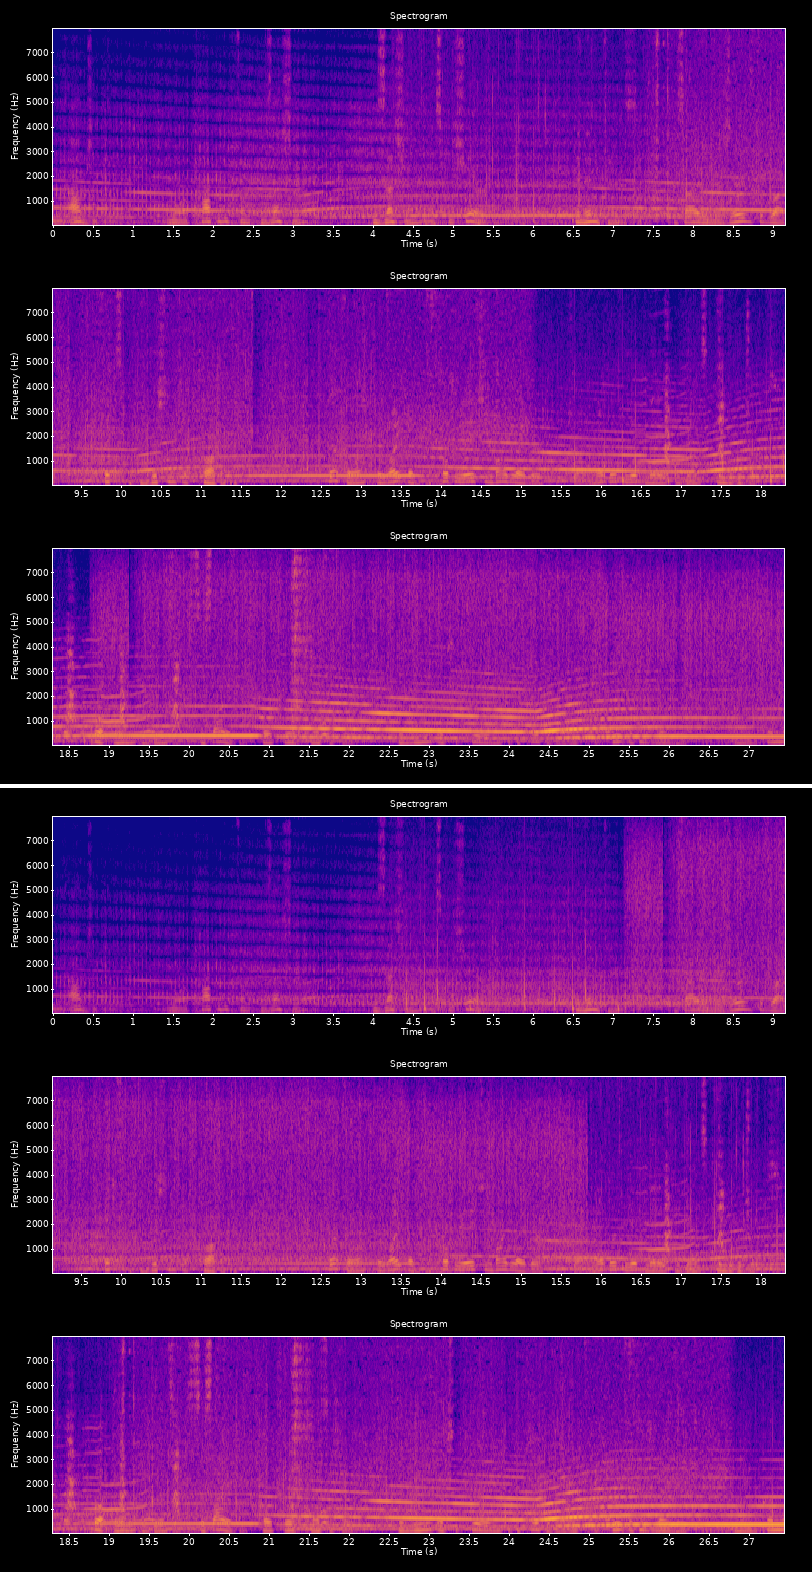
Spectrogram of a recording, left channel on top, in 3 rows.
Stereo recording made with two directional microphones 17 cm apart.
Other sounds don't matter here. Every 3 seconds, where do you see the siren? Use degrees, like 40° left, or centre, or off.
70° left, 60° left, 60° left, 60° left, 60° left, 50° left, 40° left, 20° left, 20° right.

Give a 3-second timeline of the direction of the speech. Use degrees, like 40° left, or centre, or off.
50° left, 40° left, 30° left, 20° left, 10° left, 10° right, 20° right, 40° right, 50° right.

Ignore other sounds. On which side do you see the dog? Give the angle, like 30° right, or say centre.
10° left.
